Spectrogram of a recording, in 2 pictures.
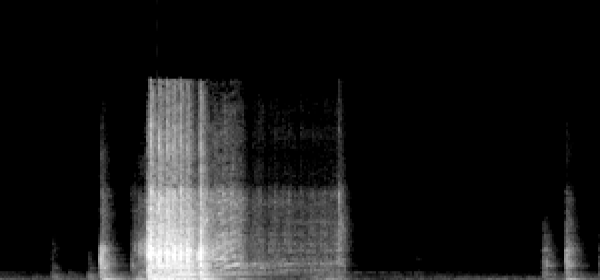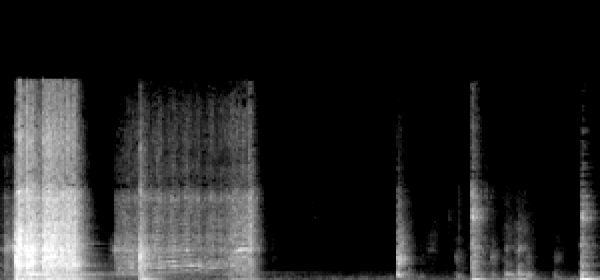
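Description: Cordless drill-driver driving screws into a vacuum's plastic motor head: two runs of about two to three seconds each, the motor's pitch sliding as the trigger and load change. A few short knocks follow near the end.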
